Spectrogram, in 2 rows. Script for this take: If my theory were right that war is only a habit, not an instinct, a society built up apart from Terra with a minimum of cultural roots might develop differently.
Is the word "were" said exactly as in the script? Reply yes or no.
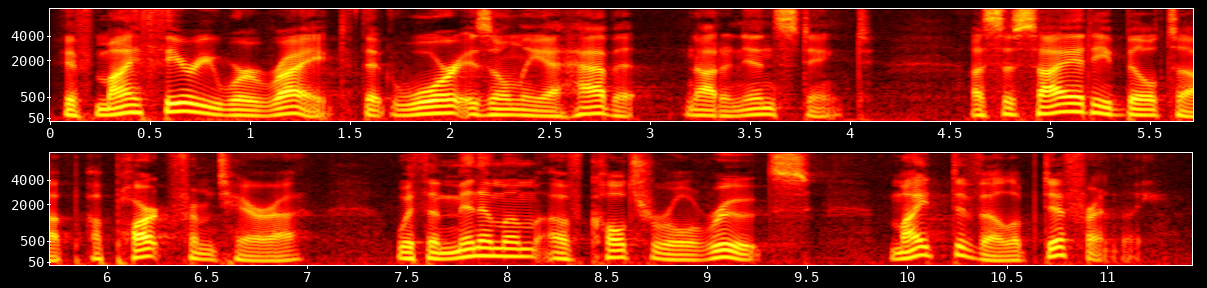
yes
